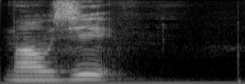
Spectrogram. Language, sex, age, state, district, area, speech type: Bodo, male, 30-45, Assam, Chirang, rural, read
